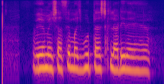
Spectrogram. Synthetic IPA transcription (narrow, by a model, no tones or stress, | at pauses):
ʋeɦɐmeːʃasemɐd͡ʒbuːʈ̚ʈeːsʈkʰɪlaːɽiɾɐɦeɦɛ̃ː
